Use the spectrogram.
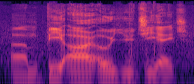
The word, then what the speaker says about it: Brough: I don't know how to pronounce it exactly. Brough or Brough. Brough.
